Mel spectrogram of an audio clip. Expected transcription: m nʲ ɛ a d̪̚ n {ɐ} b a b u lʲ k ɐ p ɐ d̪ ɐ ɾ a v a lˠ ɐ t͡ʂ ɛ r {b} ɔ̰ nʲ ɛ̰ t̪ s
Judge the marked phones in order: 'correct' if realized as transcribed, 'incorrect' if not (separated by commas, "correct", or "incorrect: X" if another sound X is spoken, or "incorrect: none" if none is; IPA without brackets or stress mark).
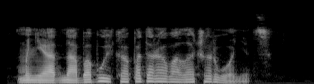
incorrect: a, incorrect: v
